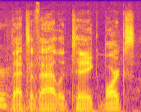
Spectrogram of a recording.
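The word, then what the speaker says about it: Barq's: Bark's not really or I believe I've heard different pronunciations, but I do pronounce it bark.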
